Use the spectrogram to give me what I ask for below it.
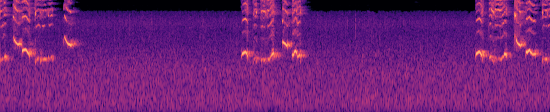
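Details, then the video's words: Orange-headed thrush song with running water behind it: rich, twisting whistled phrases with slurred notes come in three bursts, separated by pauses of about three seconds filled only by the rushing water. "Kicauan Burung Anis Merah dan suara Gemericik Air"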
